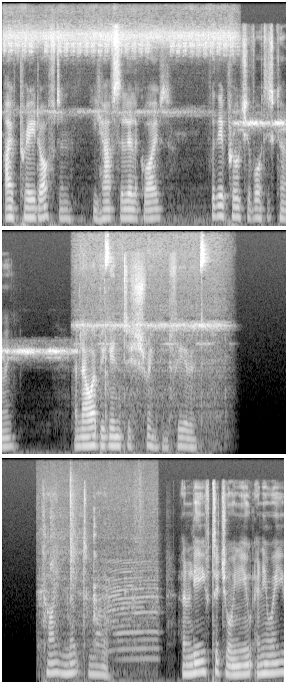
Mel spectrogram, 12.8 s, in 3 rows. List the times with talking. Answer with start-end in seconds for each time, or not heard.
0.0-4.5, 5.3-7.4, 9.1-10.3, 11.2-12.7.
